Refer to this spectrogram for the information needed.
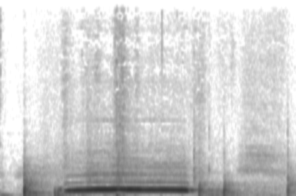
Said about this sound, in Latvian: Papūst arī var. Papūst arī var. Un katram svilpukam ir cita žoka skaņa.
